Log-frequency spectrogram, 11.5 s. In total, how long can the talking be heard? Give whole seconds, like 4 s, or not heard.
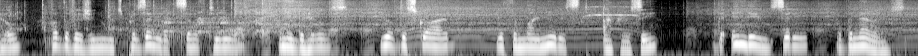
11 s.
